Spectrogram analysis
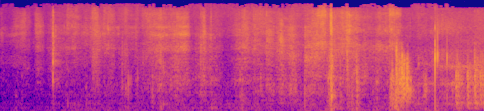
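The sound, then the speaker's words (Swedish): Sheets of paper are shuffled and rustled, a run of soft crinkling bursts that builds into louder, sharper rustles near the end, with no voices. “Ett ögonblick, mina vänner. Jag har papperna här.”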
